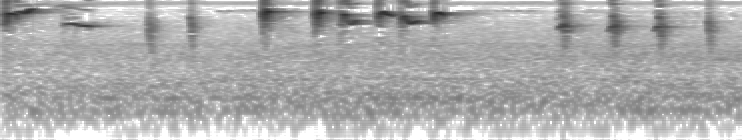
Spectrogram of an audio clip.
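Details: Energetic song of an oriental magpie-robin, a tutor recording for competition birds: a slurred whistle, a few sharp ticks, then a fast string of warbled notes followed by spaced clicks.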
